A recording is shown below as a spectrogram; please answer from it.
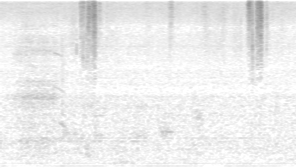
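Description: Near silence with two brief, faint rustles of fingertips rubbing together, one about a second in and one near the end, as sticky PVA glue and cornflour are rubbed off the fingers.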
